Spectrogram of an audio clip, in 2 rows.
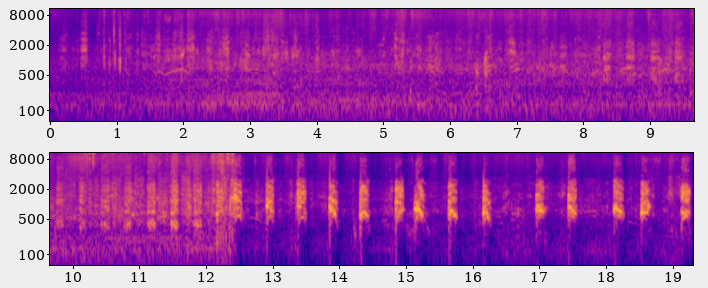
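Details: Playing at a dog park, Bearne, an 11-month-old Bernese Mountain Dog: a long stretch of rumbling, noisy background gives way to a steady run of loud, clipped barks repeated about twice per second.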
